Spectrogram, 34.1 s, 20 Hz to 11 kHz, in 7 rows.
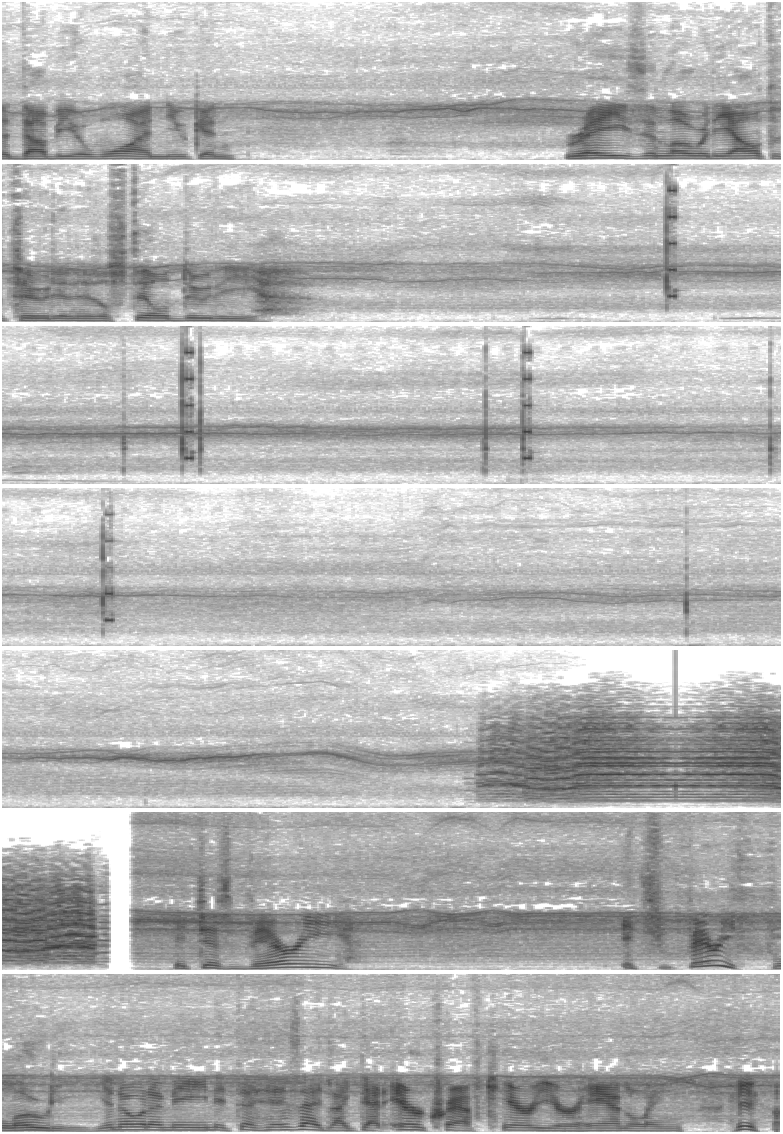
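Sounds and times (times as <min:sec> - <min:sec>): drone propellers whining: 0:00.0 - 0:34.0
loud burst of music: 0:22.4 - 0:25.0.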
